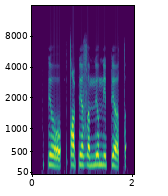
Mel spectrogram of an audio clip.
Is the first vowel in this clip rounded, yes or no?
yes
